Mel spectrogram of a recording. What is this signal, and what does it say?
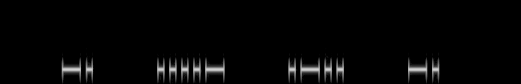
Morse code, heard as a keyed tone, about 20 wpm, spaced as for 10 wpm, 700 Hz. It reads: N4LN
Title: 102 Lesson 17g - Letter u - Call Signs 20wpm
